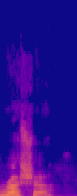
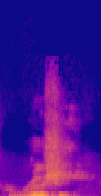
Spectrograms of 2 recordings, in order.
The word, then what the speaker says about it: Russia: How would you guess that R-U-S-S-I-A, Ohio, is named? – Okay, well, now you've tipped your hand a little bit. It's not pronounced Russia. – Right. – So this is R-U-S-S-I-A, and what state are we in? – Ohio. – Ohio. Well, I'm just going to go with the most phonetic thing, basic, straightforward, middle American pronunciation I can get out of those letters and call it Russia. – Nope, it's Rushi.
